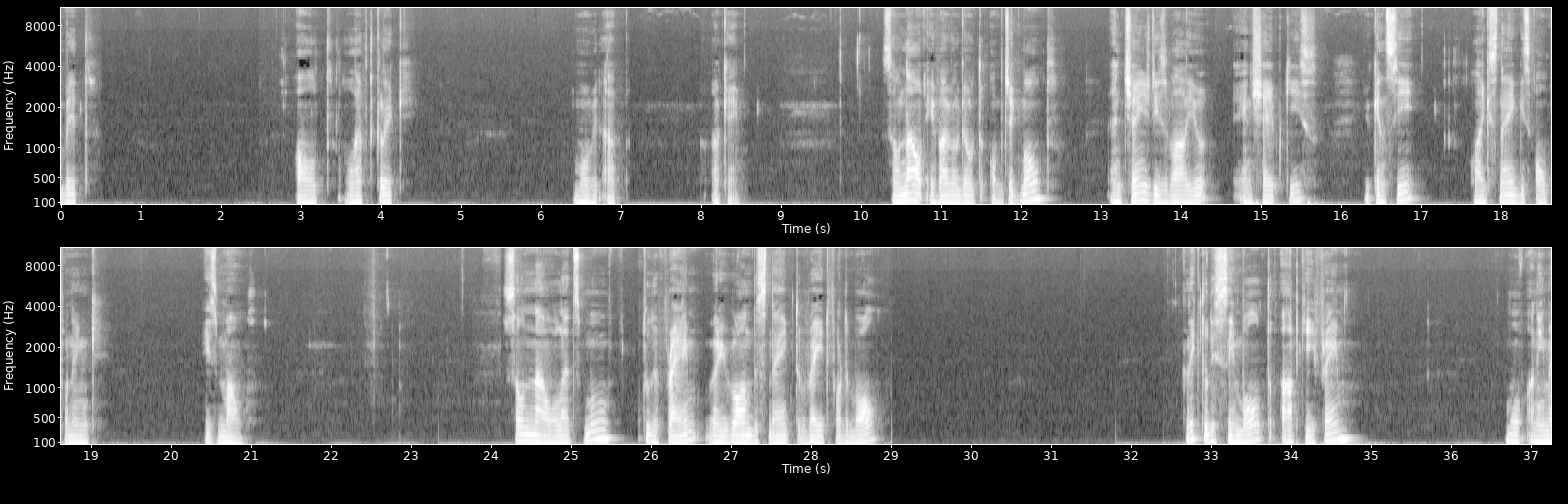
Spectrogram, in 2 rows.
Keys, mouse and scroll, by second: 0.8 middle click, 4.9 alt+click, 6.0 g, 9.3 Tab, 10.0-12.3 scroll down 12, 13.3-15.4 scroll up 12, 15.4 click, 22.9-23.7 scroll down 12, 23.7 middle click, 24.1 scroll down 1, 24.5-25.6 scroll up 3, 26.0 click, 26.6 click, 30.7 middle click, 31.4-33.6 scroll up 8, 33.6 click.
